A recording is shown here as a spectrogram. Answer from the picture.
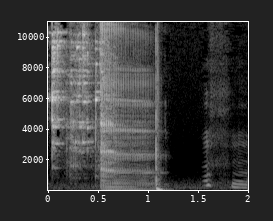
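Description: Cartoon sound effects of a character dropping down from a chain-hung chandelier: a metallic clinking rattle, then a single thud of the landing a little over a second in. Near the end a short child's 'mmh' begins.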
